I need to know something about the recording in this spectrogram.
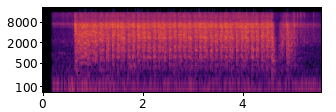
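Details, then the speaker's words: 1994 Ford Mustang GT convertible, battery about 11.7–11.8 V, being jump started: starter cranks steadily about three turns a second but no start, extremely weak spark even with new coil; fault suspected between coil and distributor. "Still won't start. Still extremely weak spark."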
